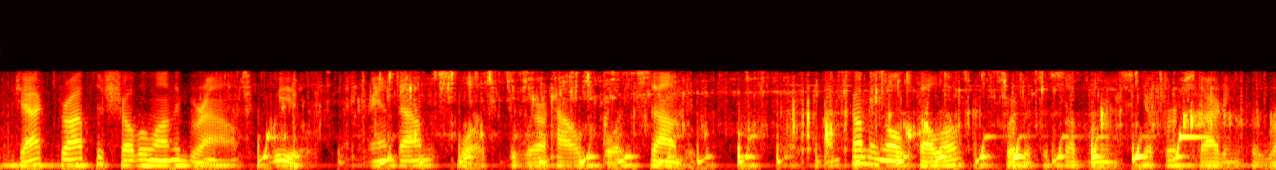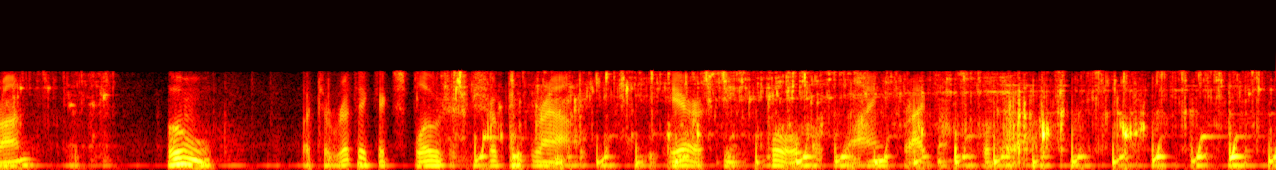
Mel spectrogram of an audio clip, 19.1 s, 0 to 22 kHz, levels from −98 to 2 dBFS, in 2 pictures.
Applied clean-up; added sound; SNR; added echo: neural mask model RNNoise.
